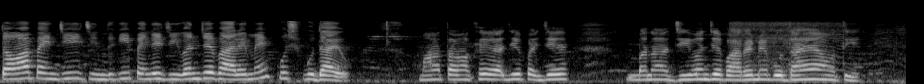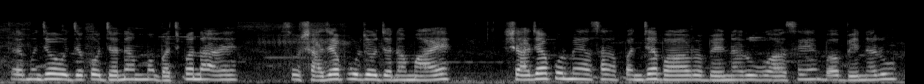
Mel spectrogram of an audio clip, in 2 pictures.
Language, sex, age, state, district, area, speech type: Sindhi, female, 60+, Gujarat, Surat, urban, spontaneous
